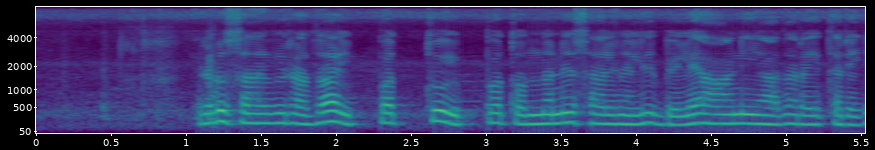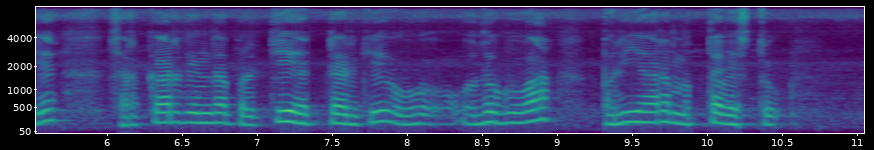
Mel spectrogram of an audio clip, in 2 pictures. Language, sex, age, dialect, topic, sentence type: Kannada, male, 36-40, Central, agriculture, question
